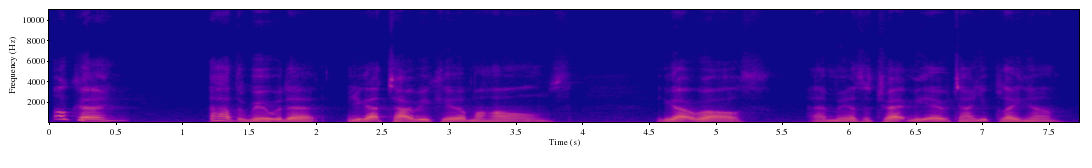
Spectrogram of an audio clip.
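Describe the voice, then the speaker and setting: A man with a low, gravelly voice hosts a relaxed sports chat. He keeps it loose and easygoing, dropping "you know" between thoughts as he lays out his picks. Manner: laid-back, peppered with "you know". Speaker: host.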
